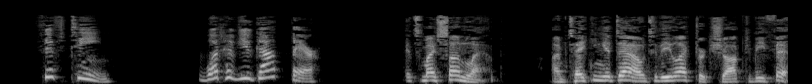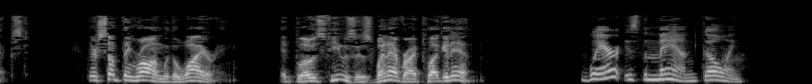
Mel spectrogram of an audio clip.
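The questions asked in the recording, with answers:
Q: Where is the man going?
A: To the electric shop to get his sun lamp fixed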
